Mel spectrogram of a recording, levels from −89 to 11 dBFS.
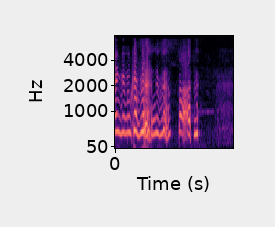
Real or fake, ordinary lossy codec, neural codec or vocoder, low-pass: fake; none; vocoder, 44.1 kHz, 128 mel bands, Pupu-Vocoder; 7.2 kHz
